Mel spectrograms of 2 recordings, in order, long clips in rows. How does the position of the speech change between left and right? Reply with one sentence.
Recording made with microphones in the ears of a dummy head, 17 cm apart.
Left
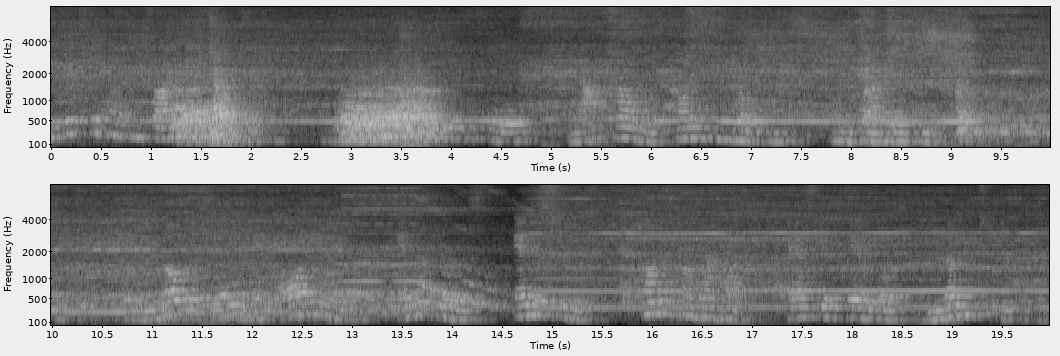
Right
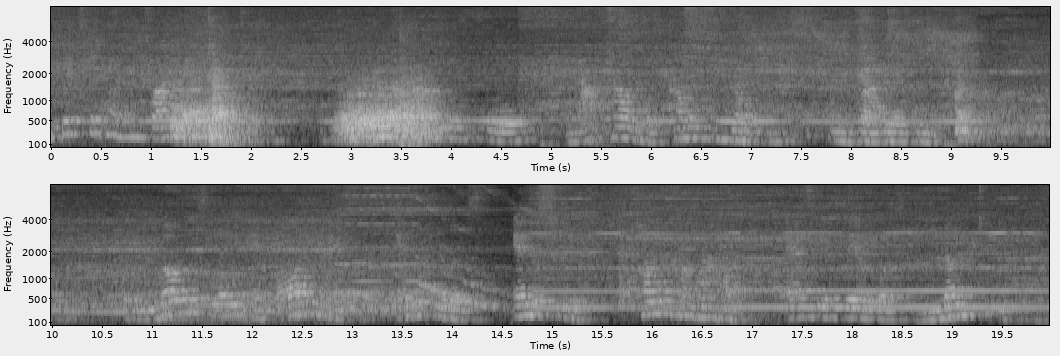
You can hear the speech stay in one place.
